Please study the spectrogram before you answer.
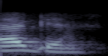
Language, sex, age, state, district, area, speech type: Odia, female, 45-60, Odisha, Balasore, rural, conversation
